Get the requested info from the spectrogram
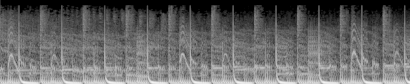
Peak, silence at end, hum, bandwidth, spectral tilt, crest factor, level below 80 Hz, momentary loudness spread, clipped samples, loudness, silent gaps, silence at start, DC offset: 0 dBFS; 0 s; none; 17 kHz; -5.5 dB/octave; 8 dB; -10 dBFS; 1 LU; under 0.1%; -10 LUFS; none; 0 s; under 0.1%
